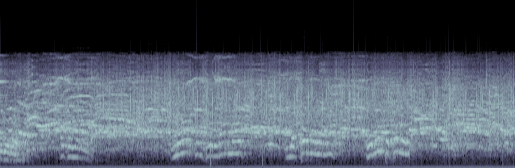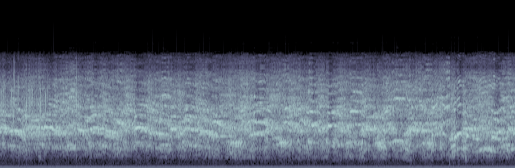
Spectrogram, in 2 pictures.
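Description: A crowd of people talks and murmurs all around.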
